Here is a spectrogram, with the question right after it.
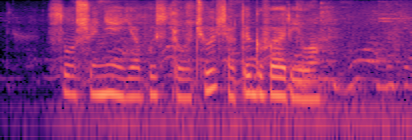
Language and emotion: Russian, neutral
